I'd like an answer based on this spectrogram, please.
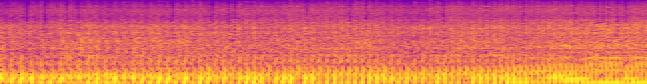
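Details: ATV that sat for a while, after draining old fuel, fresh gas and carb cleaning: single-cylinder thump at an even, quick beat, holding steady with no misses; running cleanly.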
